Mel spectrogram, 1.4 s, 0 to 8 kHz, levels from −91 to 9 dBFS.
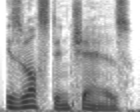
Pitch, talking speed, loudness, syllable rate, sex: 105 Hz, 170 wpm, -17 LUFS, 3.2 syllables/s, male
